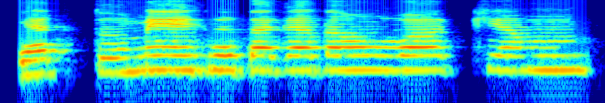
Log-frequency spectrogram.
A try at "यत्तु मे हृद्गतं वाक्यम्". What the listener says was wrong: हृदगतं न this is halanta हृद्गतं no hृda is not there हृद्गतं no hृda you are saying the full the is half हृद्गतं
